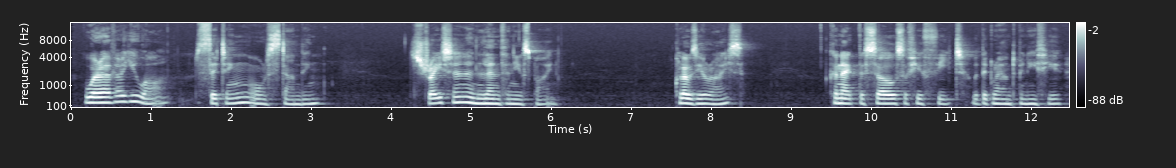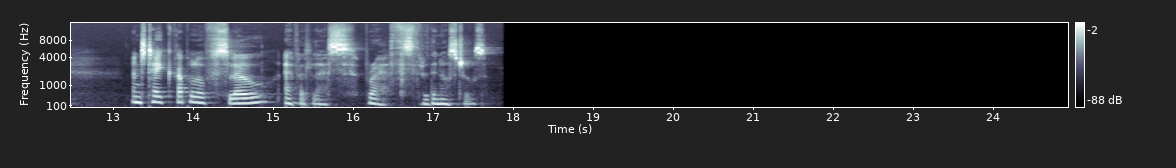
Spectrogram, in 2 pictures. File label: Meditation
